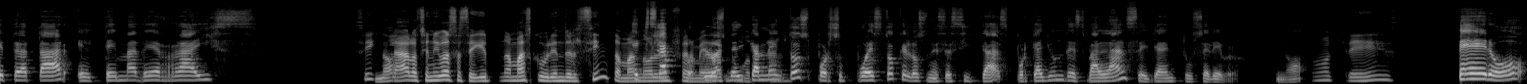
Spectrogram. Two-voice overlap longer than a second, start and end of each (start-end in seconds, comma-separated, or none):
6.3-7.9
